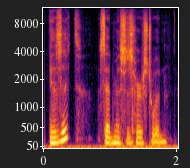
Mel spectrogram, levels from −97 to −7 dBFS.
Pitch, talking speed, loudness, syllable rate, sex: 150 Hz, 150 wpm, -18 LUFS, 4.0 syllables/s, male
